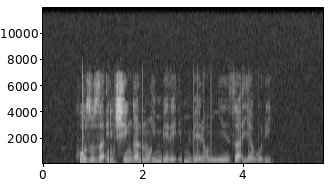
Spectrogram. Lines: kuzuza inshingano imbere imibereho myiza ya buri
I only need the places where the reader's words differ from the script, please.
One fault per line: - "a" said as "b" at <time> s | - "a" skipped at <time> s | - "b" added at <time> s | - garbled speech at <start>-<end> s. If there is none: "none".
none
